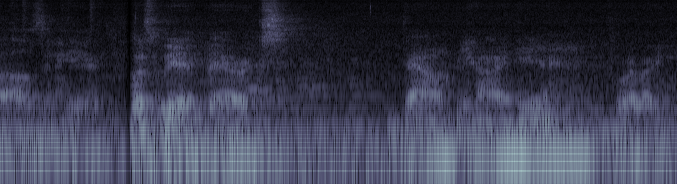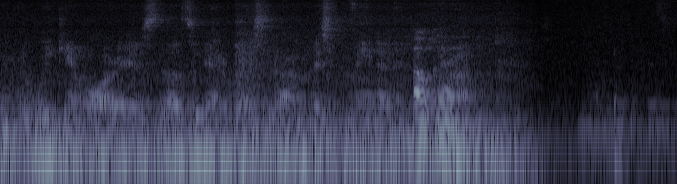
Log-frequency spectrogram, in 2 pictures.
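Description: A man speaks slowly and calmly, close by.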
